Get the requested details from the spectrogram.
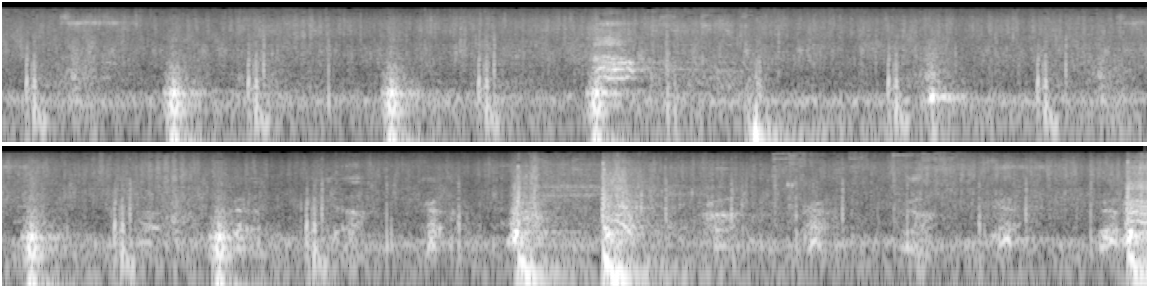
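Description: Soft thumps and swishes of a game character dashing and landing sound again and again.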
